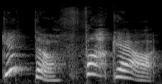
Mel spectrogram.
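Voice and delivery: high, loud, drawn-out mock yell; slow exaggerated shout, retold; imitating a hostile stranger. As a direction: act out a rude guy ordering someone out. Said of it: "this random guy just comes up to me and goes".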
